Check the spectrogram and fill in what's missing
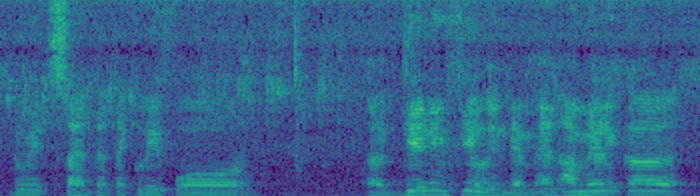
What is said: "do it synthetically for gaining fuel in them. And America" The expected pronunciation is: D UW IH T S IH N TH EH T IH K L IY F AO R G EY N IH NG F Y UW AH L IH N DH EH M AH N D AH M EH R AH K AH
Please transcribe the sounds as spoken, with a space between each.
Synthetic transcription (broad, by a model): D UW IH T S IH N T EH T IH K L IY F AO R G EY N IH NG F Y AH L IH N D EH M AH N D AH M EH R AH K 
